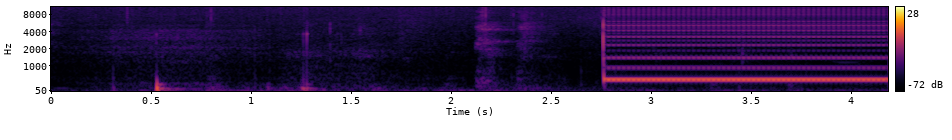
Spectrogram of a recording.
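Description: A few soft thumps and handling noises, then a loud, steady electronic phone tone starts abruptly and drones on without a break, like an outgoing call's ringing tone beginning.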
